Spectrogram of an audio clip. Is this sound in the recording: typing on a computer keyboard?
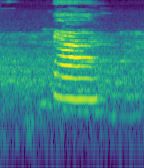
no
